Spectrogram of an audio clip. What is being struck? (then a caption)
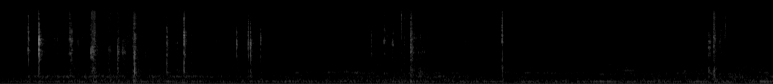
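Bar of soap cut with a blade. A solid yellow soap bar held in one hand has its edges shaved and scraped with a red-handled box cutter blade over a pile of yellow soap chips. Quiet, dry, bright little clicks and scrapes come in a quick cluster at first, then thin out to a few scattered ones. Each one stops instantly with no ring.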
